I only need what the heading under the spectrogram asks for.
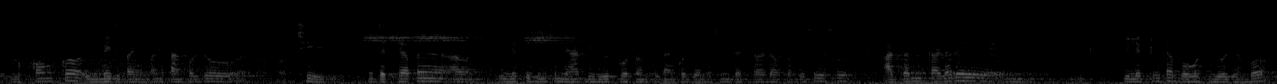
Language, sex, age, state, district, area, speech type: Odia, male, 30-45, Odisha, Cuttack, urban, spontaneous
